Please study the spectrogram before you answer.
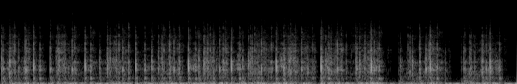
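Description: Long nails scratch and tap fast on the side panel of a hollow, printed cardboard tissue box. The result is a dense, continuous stream of quick, dry clicks and scratches with a hollow, low-heavy body, a midrange tone near 660 Hz, and very short decay.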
